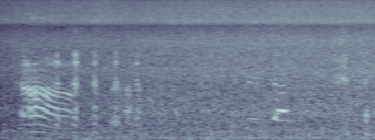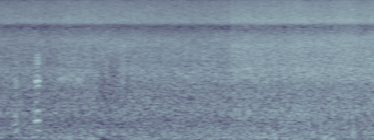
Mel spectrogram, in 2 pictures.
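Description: Heavy monsoon rain during a flood on the Ghod river near a submerged cremation ground, a loud continuous roar of falling rain and rushing water with brief faint sounds over it.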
